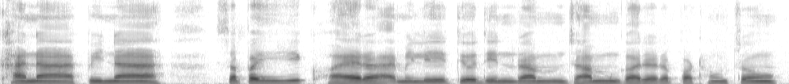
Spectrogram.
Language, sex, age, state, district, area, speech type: Nepali, female, 60+, West Bengal, Kalimpong, rural, spontaneous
